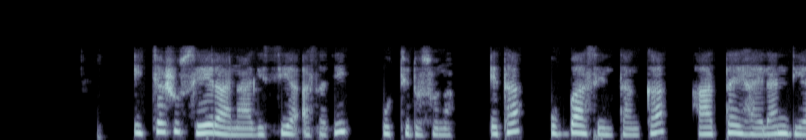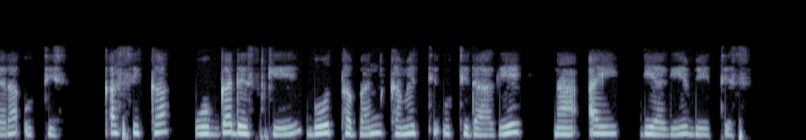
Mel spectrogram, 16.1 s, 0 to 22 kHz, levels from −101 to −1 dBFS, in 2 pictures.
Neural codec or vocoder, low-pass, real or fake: none; 5.4 kHz; real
